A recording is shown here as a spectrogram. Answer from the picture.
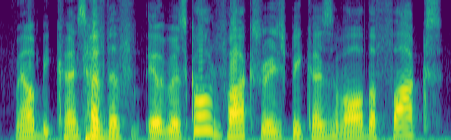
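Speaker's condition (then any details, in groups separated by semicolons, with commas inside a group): No condition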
